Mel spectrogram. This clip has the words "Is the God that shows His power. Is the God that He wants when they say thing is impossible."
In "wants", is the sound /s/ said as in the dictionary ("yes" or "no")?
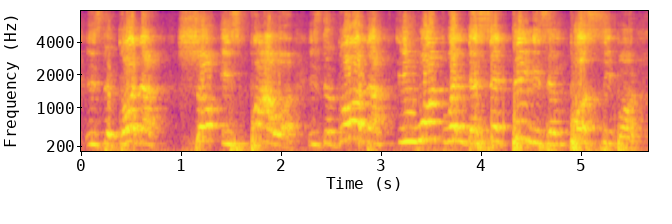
no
